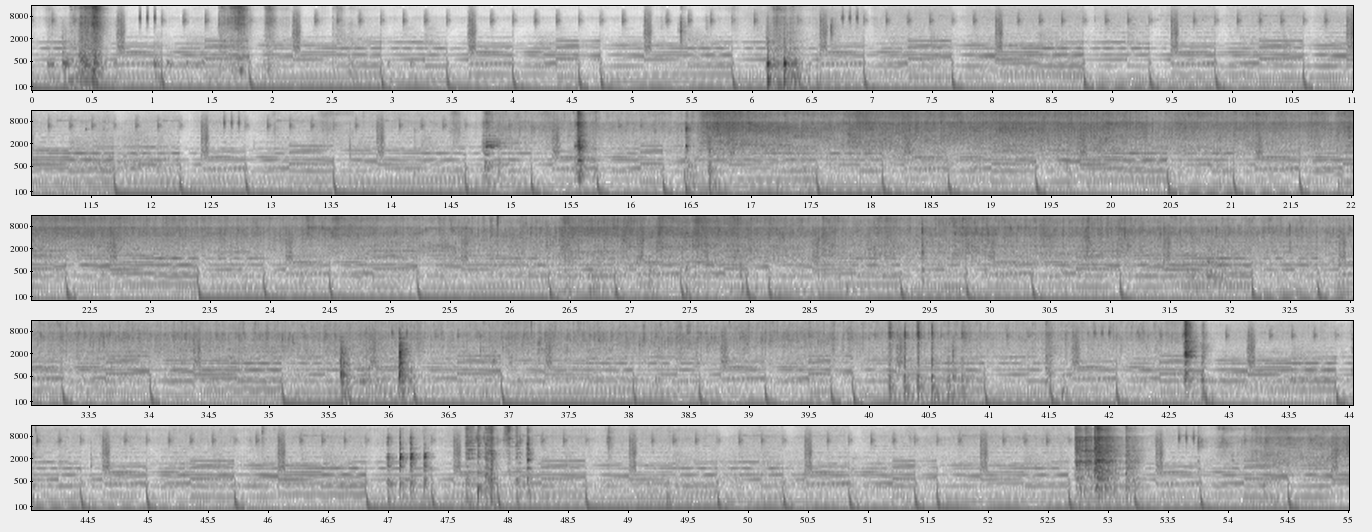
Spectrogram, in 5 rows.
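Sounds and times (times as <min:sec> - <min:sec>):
background music: 0:00.0 - 0:55.0
chicken and onions sizzling in pan: 0:14.5 - 0:42.8, 0:53.9 - 0:55.0.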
